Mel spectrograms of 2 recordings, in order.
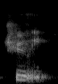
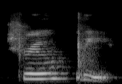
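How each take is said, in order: First: Said in the usual way. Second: "truly" broken into two beats, tru - ly; "truly" with a clear gap, tru, then ly; split into syllables. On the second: Shown as a demonstration. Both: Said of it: "Two syllables".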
